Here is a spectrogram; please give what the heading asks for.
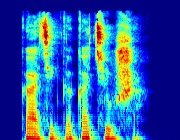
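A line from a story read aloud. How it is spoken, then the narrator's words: Close intimate whisper. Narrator (Russian): Прошептал, склонившись к шее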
